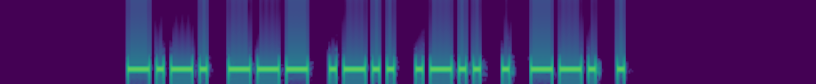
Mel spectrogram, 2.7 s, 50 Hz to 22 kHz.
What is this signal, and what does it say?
Morse code, heard as a keyed tone, about 50 wpm, 700 Hz. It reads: COLLEGE
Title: Top 1001-1250 Words 50wpm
